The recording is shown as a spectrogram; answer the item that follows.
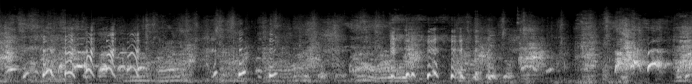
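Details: Excited dog on a trampoline letting out many short, high, curved yips in quick irregular succession, with some background talk and thumping.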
